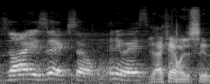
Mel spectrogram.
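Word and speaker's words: Zzyzx: I heard it's pronounced Zykes. No, it says Zizix at this, like, the guy who founded it. Right. There's a little thing that he drew up. It says, pronounced Zizix.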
